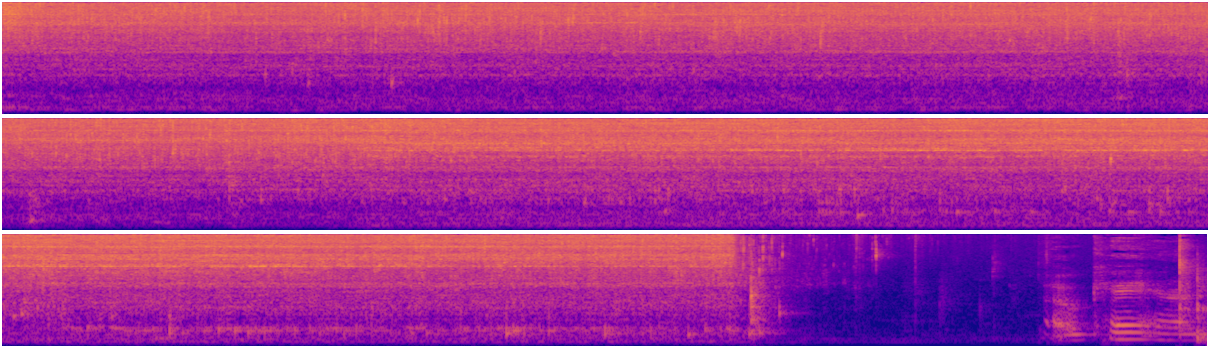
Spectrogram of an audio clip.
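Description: Water tap running steadily into a sink basin, filling it with water, then turned off abruptly near the end.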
